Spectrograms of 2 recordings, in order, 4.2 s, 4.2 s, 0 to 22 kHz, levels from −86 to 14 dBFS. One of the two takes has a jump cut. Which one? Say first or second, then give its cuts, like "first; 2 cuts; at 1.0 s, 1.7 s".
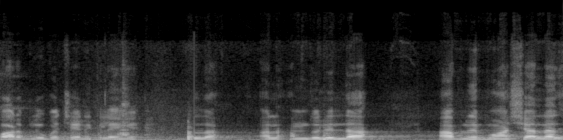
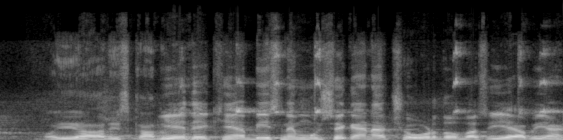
first; 1 cut; at 1.5 s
